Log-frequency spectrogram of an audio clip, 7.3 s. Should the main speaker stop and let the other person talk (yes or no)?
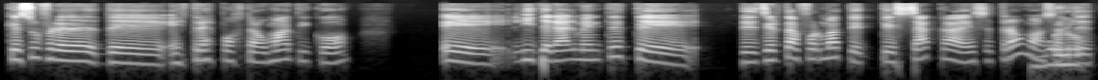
yes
